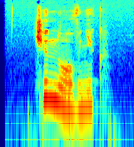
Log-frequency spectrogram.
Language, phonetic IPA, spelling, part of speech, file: Russian, [t͡ɕɪˈnovnʲɪk], чиновник, noun, Ru-чиновник.ogg
- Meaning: 1. official, functionary, bureaucrat 2. book on episcopal missals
